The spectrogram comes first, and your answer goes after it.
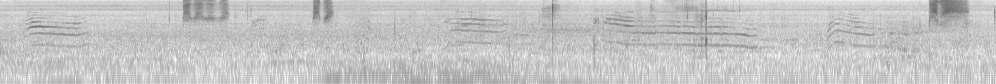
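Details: A hungry cat called Loaf meows while hiding before being fed. It gives a run of short, clear meows, several bending downward, spread across the stretch. Sharp clicking and tapping bursts sound in between.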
